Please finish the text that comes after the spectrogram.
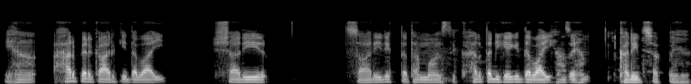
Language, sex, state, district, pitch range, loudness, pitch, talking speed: Hindi, male, Uttar Pradesh, Budaun, 110-115 Hz, -21 LUFS, 110 Hz, 165 wpm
